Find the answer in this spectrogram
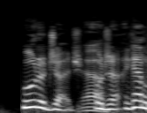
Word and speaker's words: Buttigieg: But I think Buttigieg, if I've said that right. Buttigieg. Buttigieg.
